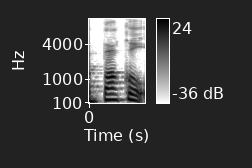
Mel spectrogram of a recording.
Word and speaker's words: buccal: And a buccal or buccal tie, is pronounced both ways depending on where you live, is when the frenum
